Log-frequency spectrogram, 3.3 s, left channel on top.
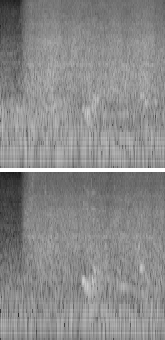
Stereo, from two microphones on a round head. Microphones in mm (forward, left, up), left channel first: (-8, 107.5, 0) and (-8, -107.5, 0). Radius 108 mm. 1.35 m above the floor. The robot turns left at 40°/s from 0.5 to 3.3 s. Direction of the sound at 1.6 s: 45° right.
